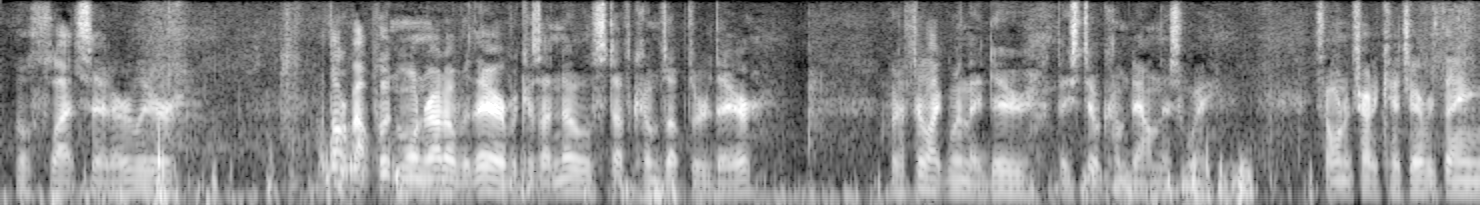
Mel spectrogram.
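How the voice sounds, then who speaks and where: Male outdoors vlogger, mid-pitch, plainspoken how-to talk, audible outdoor noise. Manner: plainspoken, repeats advice for emphasis. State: out of breath. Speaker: trapping vlogger. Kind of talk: casual outdoor how-to vlog. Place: outdoors on a farm field.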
